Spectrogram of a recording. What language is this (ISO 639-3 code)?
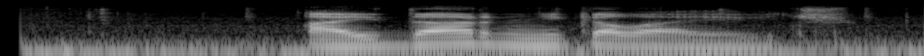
rus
